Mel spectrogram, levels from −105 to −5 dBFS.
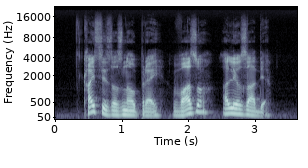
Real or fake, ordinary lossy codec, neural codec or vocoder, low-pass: real; none; none; 19.8 kHz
